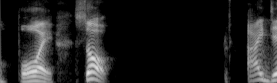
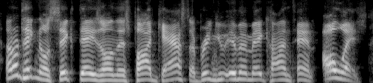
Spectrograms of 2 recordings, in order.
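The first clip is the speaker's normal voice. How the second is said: loud defiant; 6 semitones higher, 6 dB louder than usual. Real, not acted. Defiant boast about never skipping shows.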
